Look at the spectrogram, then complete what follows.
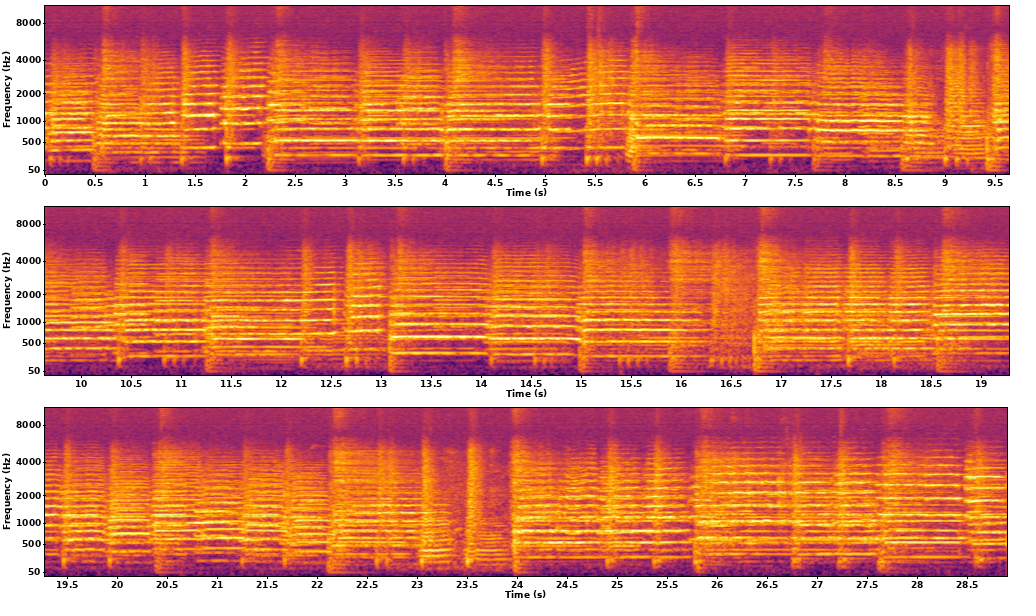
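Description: Brass band of trumpets and other brass playing a piece of held notes in chords, with a short break about sixteen seconds in.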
